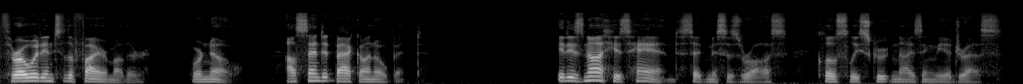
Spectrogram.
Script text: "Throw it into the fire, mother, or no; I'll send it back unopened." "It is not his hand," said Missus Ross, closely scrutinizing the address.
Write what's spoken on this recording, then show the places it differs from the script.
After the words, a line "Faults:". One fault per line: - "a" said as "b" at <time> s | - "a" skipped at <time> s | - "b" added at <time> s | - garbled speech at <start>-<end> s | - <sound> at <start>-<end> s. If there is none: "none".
"Throw it into the fire, mother, or no; I'll send it back unopened." "It is not his hand," said Missus Ross, closely scrutinizing the address.
Faults:
none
